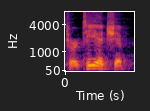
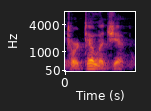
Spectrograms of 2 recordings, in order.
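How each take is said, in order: First: The double L is sounded as a Y. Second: The double L is sounded as an L. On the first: The speaker calls it right. "most people could pronounce tortilla chip" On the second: The speaker calls it wrong. "still say tortilla chip, uh, which is humorous"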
